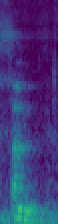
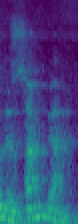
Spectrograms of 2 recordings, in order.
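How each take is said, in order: First: The word ends on a consonant sound. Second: The word ends with an added 'a' vowel. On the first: The speaker calls it right. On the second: The speaker calls it wrong.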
